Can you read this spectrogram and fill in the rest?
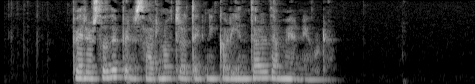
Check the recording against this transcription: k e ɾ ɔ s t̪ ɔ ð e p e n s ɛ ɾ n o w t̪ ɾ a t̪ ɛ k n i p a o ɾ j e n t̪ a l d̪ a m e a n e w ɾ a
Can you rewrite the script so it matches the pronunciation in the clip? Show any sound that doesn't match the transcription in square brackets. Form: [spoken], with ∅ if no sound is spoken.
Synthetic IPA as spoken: [p] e ɾ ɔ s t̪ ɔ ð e p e n s [a] ɾ n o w t̪ ɾ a t̪ ɛ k n i [k] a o ɾ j e n t̪ a l d̪ a m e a n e w ɾ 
